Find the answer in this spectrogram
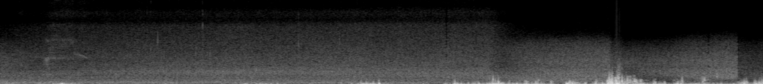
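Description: Wind buffeting the camera microphone over a steady hiss, the low rumbling gusts growing much stronger about six seconds in, with a few sharp knocks of handling among them, the loudest a little after eight seconds.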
